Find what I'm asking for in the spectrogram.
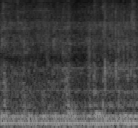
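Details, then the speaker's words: Home aquarium sump running noisily: a steady low hum with uneven rushing over it because the drain valve is open too far; fixed by turning the knob gently a little tighter, which nearly silences it. "as you can see this thing's being like really noisy right now hopefully you can hear that to fix that you go down"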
